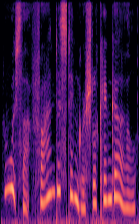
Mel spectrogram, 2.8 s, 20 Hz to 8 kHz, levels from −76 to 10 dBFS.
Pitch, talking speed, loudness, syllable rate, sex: 245 Hz, 150 wpm, -15 LUFS, 4.1 syllables/s, female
